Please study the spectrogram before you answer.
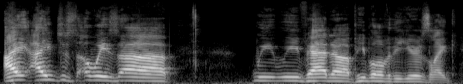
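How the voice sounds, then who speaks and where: A man's voice: a little high, moderate pace, pushed and bright, smooth. A man hosting a comedy talk show, chatting casually in an emphatic, repetitive way with loose language. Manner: emphatic, repetitive, freely swearing. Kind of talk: casual chat.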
